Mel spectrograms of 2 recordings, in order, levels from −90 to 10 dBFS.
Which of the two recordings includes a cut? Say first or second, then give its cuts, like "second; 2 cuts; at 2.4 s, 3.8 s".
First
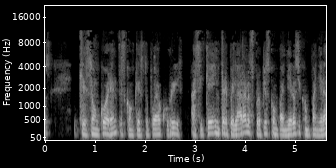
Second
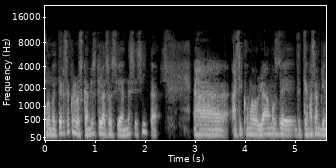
second; 1 cut; at 2.9 s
